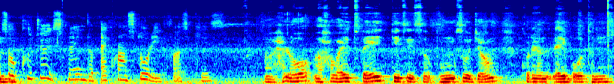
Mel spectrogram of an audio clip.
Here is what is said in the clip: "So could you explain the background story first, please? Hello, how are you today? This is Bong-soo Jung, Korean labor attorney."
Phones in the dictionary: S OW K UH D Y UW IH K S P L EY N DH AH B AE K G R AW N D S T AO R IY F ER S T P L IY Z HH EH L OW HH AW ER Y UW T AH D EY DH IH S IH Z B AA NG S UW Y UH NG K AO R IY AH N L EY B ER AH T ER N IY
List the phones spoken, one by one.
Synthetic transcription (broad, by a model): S OW K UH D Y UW IH K S P L EY N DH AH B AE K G R AW N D S T AO R IY F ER S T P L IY S HH EH L OW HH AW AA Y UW T AH D EY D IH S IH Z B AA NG S UW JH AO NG K AO R IY AH N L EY B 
